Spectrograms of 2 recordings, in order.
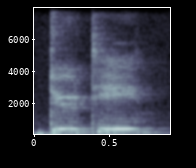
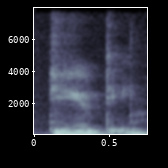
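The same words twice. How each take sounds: First: American "Duty" with a simple oo; higher, "Duty" with no y sound; American pronunciation. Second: British "duty" with a you sound; softer, "duty" with a y glide; British pronunciation. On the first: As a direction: say "Duty" as DOO-tee. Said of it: "they use a more simple oo sound". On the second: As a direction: say "duty" as DYOO-tee. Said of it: "with the U sound". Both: Shown as a demonstration.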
